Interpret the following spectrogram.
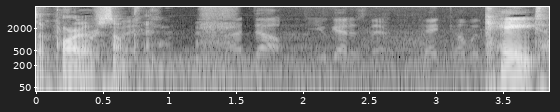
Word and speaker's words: Kait: a part of something Kate not cat excuse me dell as I the other guy is it us does it spell it k ay t kait ok well yeah that's Kate yeah the subtitles have clarified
